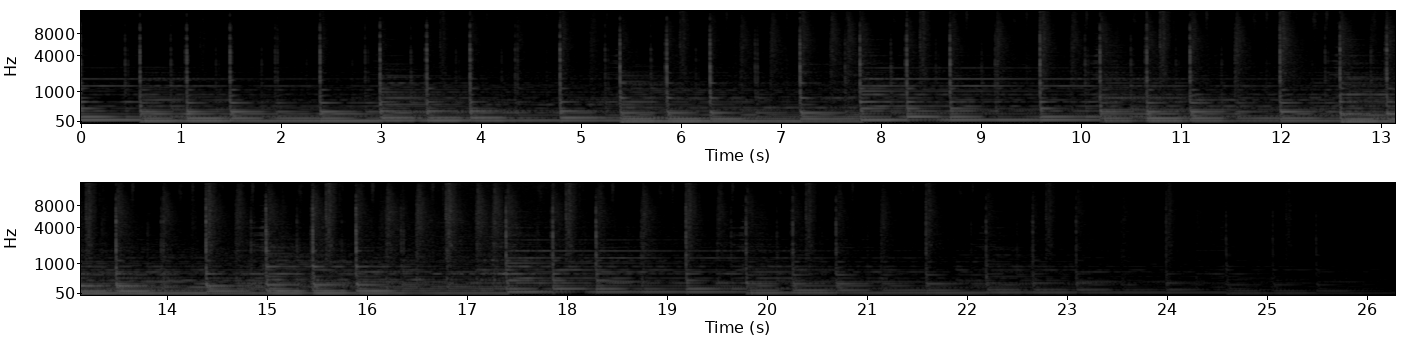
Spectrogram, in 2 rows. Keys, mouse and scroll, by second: 1.1 scroll, 1.8 scroll, 3.4 middle click, 9.3-11.1 middle drag.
